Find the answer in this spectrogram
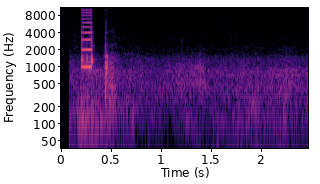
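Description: A single short electronic beep, then a click, then faint steady noise.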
